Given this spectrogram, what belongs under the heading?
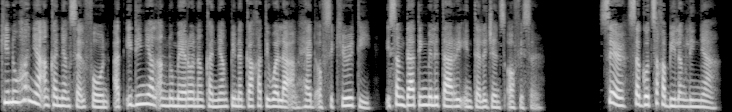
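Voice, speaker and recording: A woman storyteller giving a solemn, deliberate, scripted narration of a dramatic love story. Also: mid-range voice, mellow, dry recording, studio quality.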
